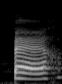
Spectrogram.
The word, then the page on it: père: French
